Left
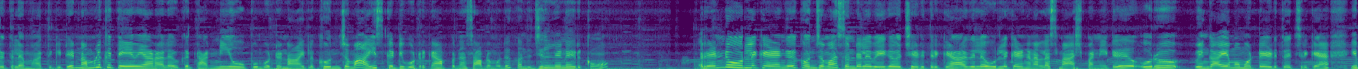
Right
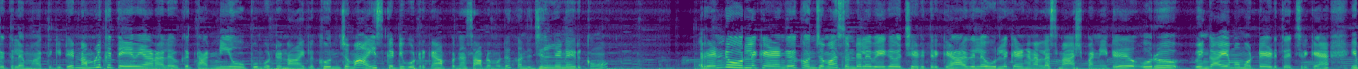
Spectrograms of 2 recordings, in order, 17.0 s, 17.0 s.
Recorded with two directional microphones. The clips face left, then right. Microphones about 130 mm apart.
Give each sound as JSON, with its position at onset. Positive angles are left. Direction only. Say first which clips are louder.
{"t": 0.0, "sound": "a woman's voice", "louder": "left 4 dB", "side_deg": 45}
{"t": 3.6, "sound": "a woman's voice", "louder": "left 4 dB", "side_deg": 60}
{"t": 8.7, "sound": "a woman's voice", "louder": "left 4 dB", "side_deg": 40}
